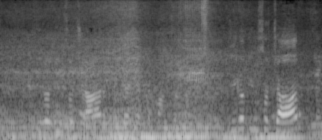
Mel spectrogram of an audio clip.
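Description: Street traffic: a steady low engine hum of nearby vehicles, with a man's voice speaking briefly about a second in and again near the end.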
